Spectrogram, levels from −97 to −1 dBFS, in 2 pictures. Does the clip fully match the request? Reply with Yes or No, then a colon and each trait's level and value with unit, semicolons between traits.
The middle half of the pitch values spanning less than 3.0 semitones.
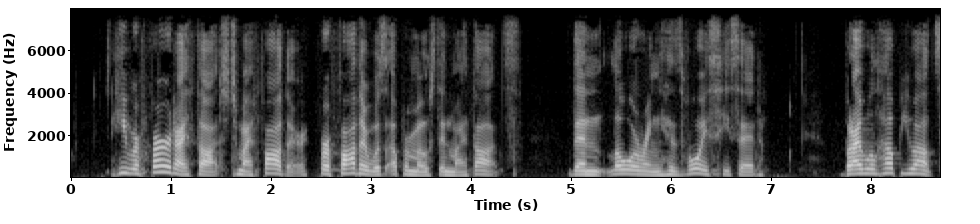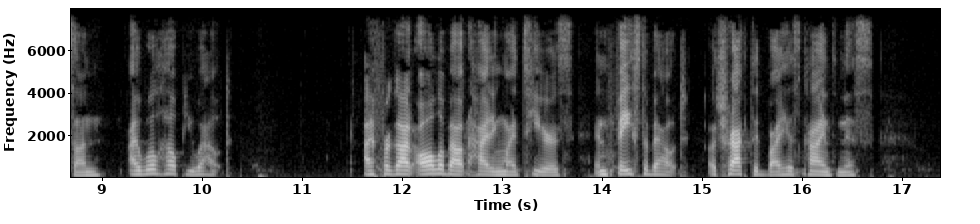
No: average, 3.9 semitones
